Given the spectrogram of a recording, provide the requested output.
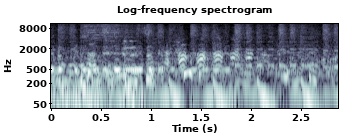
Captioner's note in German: Gelächter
